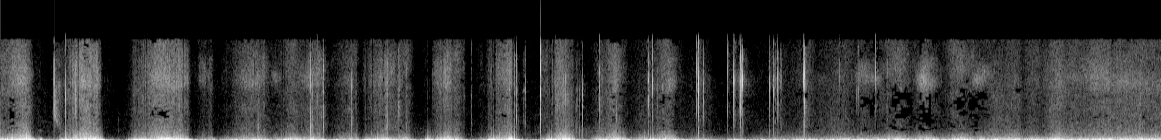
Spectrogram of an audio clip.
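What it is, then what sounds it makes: Faux fur microphone windscreen being scratched. Long acrylic nails scratch a fluffy grey and white synthetic fur windscreen covering a microphone. The result is a deep, muffled rumbling rustle, with almost all of its energy in the low end. Bursts of scratching come in quick strokes with short silent gaps early on, then settle into a steadier scratching.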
